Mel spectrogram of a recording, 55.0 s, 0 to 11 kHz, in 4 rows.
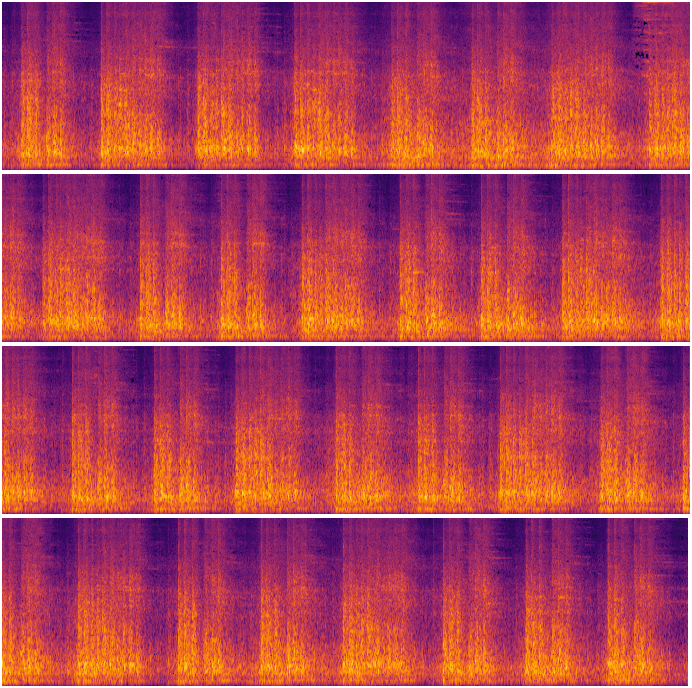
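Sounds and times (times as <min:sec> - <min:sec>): train wheels clattering over crossing: 0:00.0 - 0:55.0.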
